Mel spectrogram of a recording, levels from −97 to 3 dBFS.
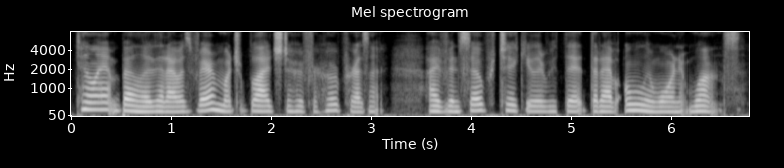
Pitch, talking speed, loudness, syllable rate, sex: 190 Hz, 250 wpm, -19 LUFS, 6.0 syllables/s, female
